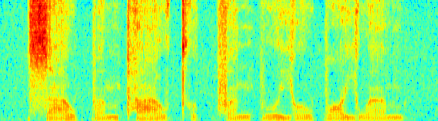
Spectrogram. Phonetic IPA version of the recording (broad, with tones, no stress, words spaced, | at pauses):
saː˨˥w pɐ˨˥mpʰaː˧wt̪ʰʊ˨k̚ fɐ˨npuː˧j o˨˥wpɔː˧jwɐ˧m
